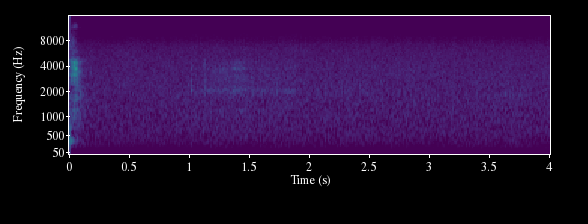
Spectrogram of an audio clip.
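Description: Near silence: a faint steady hiss of room tone, with a very faint soft rustle about a second in.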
